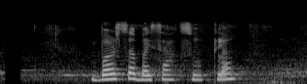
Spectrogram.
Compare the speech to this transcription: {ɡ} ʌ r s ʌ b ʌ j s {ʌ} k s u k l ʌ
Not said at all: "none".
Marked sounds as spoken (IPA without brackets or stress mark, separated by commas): b, a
